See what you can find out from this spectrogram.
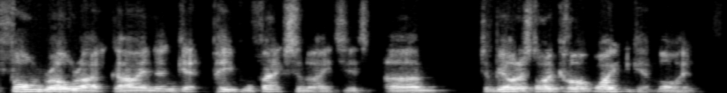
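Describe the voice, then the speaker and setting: The voice is somewhat breathy. It runs at a fairly quick pace. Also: man. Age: 60s. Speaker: podcast host interviewing a guest. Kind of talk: casual interview chat. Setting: video call. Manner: halting, many fillers and repeats.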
